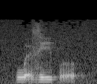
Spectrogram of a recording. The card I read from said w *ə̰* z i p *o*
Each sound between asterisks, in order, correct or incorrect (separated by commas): correct, incorrect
